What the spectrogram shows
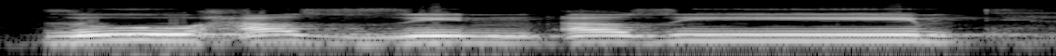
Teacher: ذو حظ عظیم، اظہار ہو رہا ہے، ذو کے نیچے دو زیر ہے، تنوین ہے اور اس کے بعد حرف ہلکے میں سے عین آ رہا، تو کلیئر ریڈ کریں گے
